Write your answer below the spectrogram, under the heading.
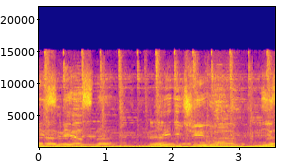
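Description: A taxi drives steadily along a road at night, its engine droning in a constant low hum for the whole stretch, with indistinct murmuring voices faintly layered over the rumble.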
